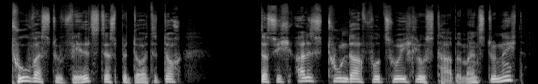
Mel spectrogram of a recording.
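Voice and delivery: put-on bright questioning child asking; eager boy voice. Bastian voiced higher. (eifrige Jungenstimme)

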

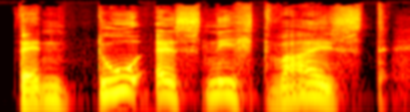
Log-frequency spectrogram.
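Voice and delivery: high, insistent yelling. A narrator's reading. Boy pressing Morla for an answer, rising shout. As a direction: push the voice way up, demanding. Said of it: "schrie Atreo immer lauter".

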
